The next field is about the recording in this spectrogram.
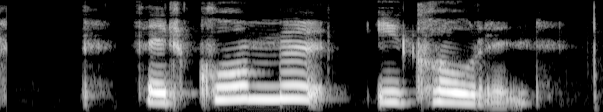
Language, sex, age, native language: Icelandic, female, 10, Icelandic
